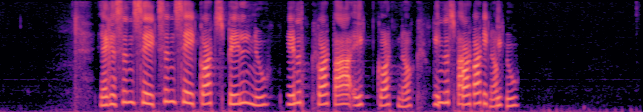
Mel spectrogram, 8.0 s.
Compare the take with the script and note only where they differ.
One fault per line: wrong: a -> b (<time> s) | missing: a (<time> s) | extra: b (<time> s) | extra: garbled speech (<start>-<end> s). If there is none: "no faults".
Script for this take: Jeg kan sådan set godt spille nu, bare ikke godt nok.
extra: sådan set (2.0 s)
extra: garbled speech (3.6-4.2 s)
extra: garbled speech (5.4-6.5 s)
